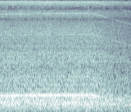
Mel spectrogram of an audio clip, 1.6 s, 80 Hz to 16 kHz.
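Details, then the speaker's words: Shark Rotator NV520 vacuum with pre- and post-motor filters tapped out: a smooth, steady motor whine with even airflow and no rattles or surging, winding up and down normally. "it runs no problem wind up is fine wind down is fine"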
